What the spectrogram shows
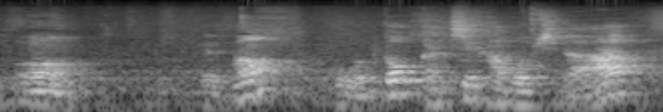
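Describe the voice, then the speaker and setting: A man teaching math to a class, drilling students with call-and-response in a lively lecture. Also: medium pitch, unhurried, far from the mic. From Korea. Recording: echoey room recorded from afar, noisy.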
